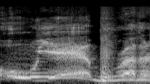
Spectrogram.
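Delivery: very high, loud, all-out scream. Imagining playing as Macho Man Randy Savage, screaming like Macho Man Randy Savage. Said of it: "while I'm screaming that".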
